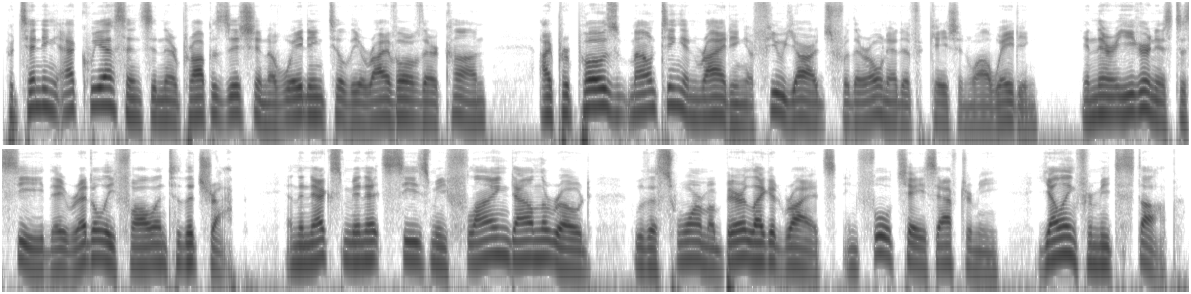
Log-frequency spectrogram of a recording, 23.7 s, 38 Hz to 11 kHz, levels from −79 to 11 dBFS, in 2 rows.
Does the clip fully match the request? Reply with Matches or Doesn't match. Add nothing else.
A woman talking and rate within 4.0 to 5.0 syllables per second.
Doesn't match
